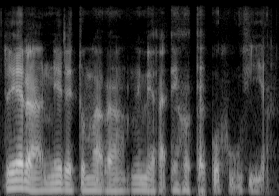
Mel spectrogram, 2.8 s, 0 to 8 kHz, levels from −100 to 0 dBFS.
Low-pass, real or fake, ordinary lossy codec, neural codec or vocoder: 7.2 kHz; fake; none; codec, 32 kHz, 1.9 kbps, SNAC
